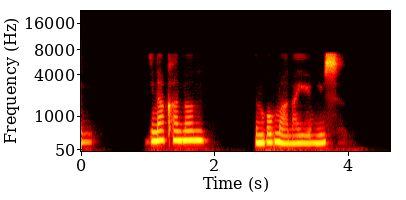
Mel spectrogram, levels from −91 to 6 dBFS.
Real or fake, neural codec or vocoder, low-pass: fake; codec, 16 kHz, about 1 kbps, DyCAST, with the encoder's durations; 7.2 kHz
